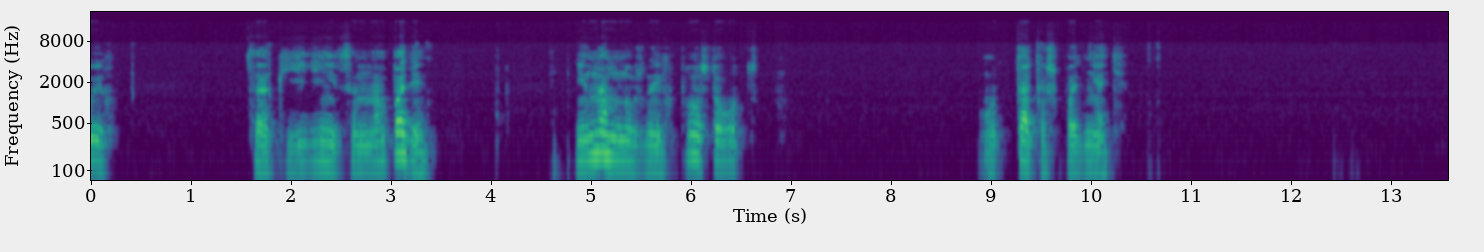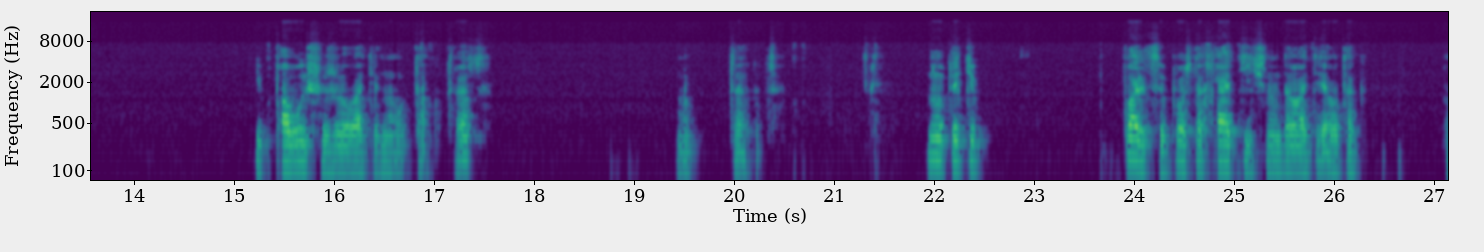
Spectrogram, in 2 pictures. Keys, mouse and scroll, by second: 1.7 KP_1, 3.1 click, 6.1 g, 10.5 click, 12.4 g, 16.7 click, 18.5 g, 21.4 click, 23.5 r, 24.9 click, 26.4 r.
